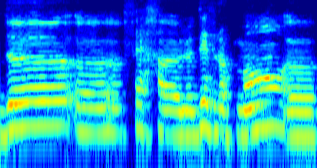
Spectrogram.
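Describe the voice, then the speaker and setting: Against a quiet background, the speaker talks at a very slow pace with a Belgian accent. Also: woman. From Belgium. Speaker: company director. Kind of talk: live stream presentation. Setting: online live stream. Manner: hesitant, many fillers.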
